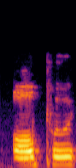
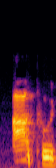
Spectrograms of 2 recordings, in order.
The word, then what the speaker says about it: Apu: for the same way that it's the O opu Trilogy not the Apu Trilogy there's just the pronunciation and the wording I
